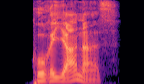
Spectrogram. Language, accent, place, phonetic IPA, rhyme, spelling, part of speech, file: German, Germany, Berlin, [koʁeˈaːnɐs], -aːnɐs, Koreaners, noun, De-Koreaners.ogg
- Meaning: genitive singular of Koreaner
